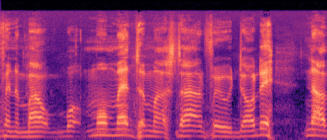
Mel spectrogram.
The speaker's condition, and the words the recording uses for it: ALS (motor neuron disease). My voice wasn't anything like it is now.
